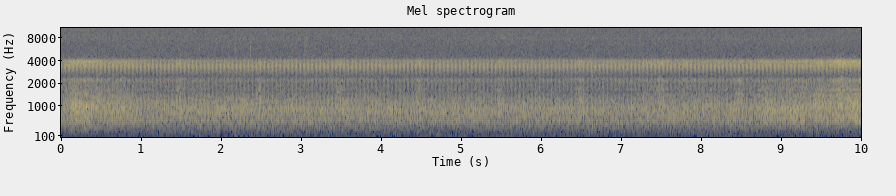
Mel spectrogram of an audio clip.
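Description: Steady hiss of static from a video baby monitor's speaker, swelling slightly near the start and near the end.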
